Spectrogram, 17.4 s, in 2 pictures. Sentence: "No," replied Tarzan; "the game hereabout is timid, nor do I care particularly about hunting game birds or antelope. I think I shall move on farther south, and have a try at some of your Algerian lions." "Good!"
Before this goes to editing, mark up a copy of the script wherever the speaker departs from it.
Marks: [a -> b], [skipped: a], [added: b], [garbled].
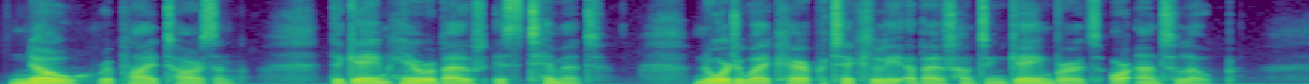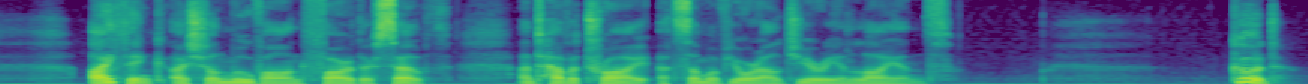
"No," replied Tarzan; "the game hereabout is timid, nor do I care particularly about hunting game birds or antelope. I think I shall move on farther south, and have a try at some of your Algerian lions." "Good!"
